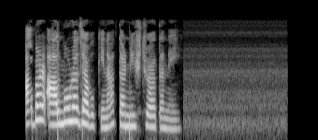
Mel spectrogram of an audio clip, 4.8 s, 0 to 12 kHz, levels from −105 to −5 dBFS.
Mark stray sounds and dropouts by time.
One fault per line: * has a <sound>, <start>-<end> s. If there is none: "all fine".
all fine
